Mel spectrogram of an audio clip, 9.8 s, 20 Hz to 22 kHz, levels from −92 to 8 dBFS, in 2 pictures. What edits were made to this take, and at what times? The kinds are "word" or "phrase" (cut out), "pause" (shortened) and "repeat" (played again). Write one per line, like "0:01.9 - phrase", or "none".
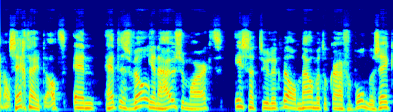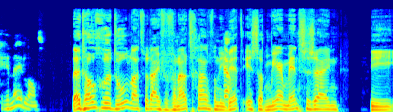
0:01.9 - phrase
0:05.5 - pause
0:08.2 - word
